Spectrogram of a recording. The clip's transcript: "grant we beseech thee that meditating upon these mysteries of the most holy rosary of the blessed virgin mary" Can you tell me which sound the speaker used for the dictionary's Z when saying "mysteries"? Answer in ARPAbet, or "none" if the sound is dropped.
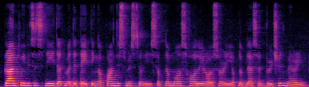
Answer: S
